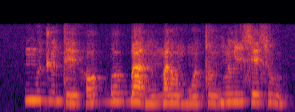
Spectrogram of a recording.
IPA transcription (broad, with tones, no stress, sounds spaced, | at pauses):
m u˦ d͡ʒ ũ˦˨ t e˨ h ɔ˨˦ ɡ͡b ɔ˦ ɡ͡b a˦˨ d ũ˨ m a˧ ɾ ɔ̃˨ b ɔ̃˨ t ɔ̃˧ ɡ͡b ũ˦ l i˦ s e˦ s u˦˨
